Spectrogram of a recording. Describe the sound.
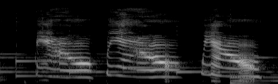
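A voice imitates the pained yowling of a cat whose tail has been twisted beside a parrot's cage: three drawn-out, wavering cries, each rising then sliding down, loud with brief gaps between.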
